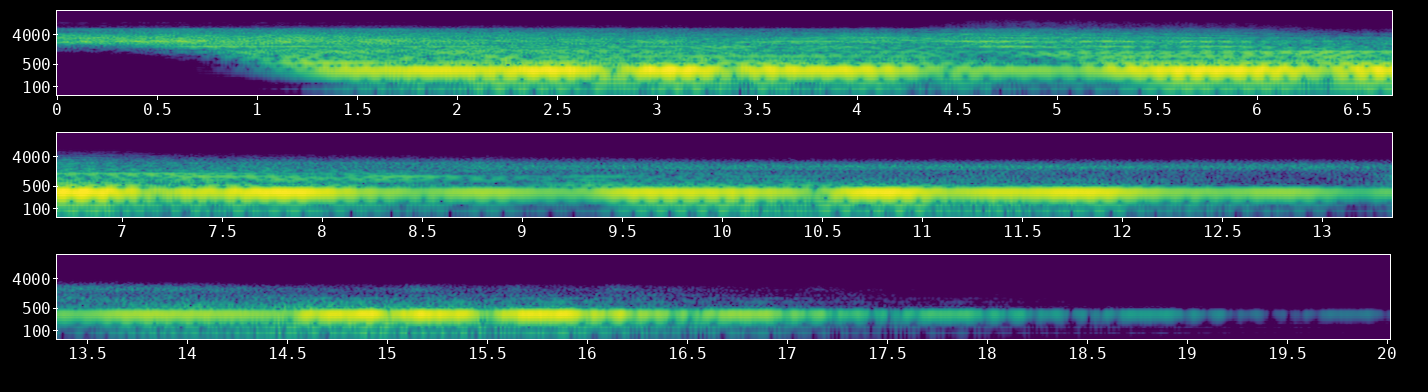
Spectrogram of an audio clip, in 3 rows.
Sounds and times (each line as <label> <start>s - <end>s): feedback 3.8s - 19.0s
